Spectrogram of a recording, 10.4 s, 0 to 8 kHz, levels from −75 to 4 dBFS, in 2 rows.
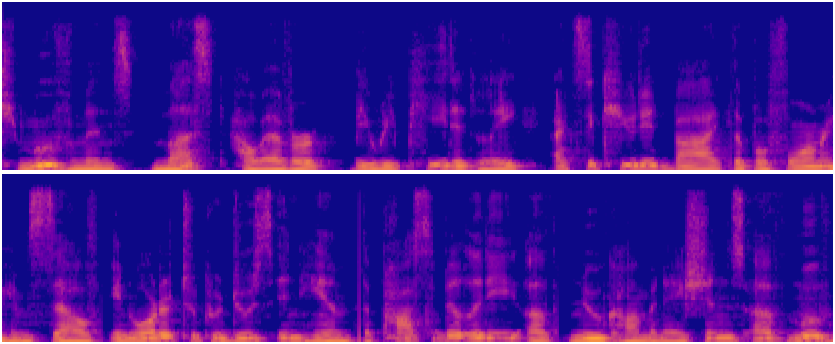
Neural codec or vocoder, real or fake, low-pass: none; real; 7.2 kHz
